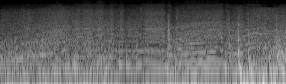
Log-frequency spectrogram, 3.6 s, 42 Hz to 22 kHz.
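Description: Revving engine of the I1 car accelerating flat out in the racing game The Crew Motorfest, a steady loud whine climbing in pitch with gear-shift drops partway through, no talk.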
